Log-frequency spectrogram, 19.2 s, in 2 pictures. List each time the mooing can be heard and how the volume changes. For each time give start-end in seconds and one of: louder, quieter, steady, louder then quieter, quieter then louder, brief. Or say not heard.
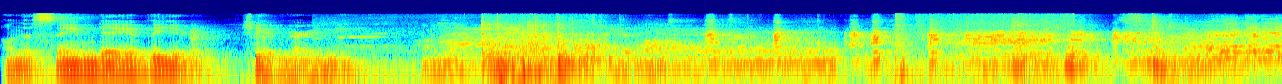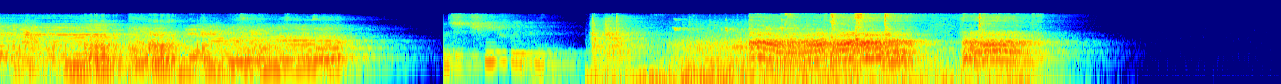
1.4-12.2 louder.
